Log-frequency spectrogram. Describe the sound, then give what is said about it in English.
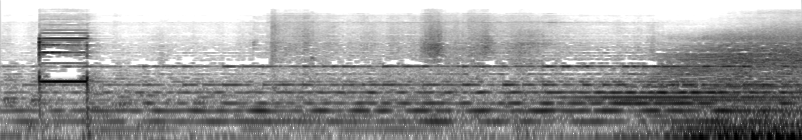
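A single short electronic beep tone sounds sharply near the start, used in a hidden camera experiment where people stand up at the tone, then fades into a steady low background hum with faint ambient murmur and no further tones. “After just three beeps, and without knowing why she's doing it, this woman is now conforming perfectly to the group.”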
